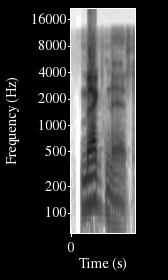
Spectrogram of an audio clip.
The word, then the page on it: magnet: American English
